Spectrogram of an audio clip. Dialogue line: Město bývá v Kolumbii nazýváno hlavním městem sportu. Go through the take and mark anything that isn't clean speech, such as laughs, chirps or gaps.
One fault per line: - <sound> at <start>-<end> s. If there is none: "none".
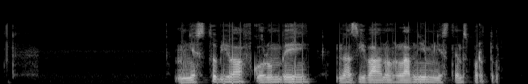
none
